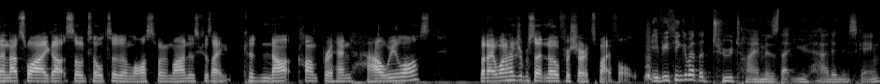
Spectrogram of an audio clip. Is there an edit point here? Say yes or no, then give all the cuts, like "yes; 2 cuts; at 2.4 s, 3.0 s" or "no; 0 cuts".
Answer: yes; 1 cut; at 6.4 s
